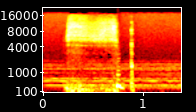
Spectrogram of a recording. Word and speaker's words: Sukkot: Sukkot, is that how you pronounce it? Close enough, okay, good.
